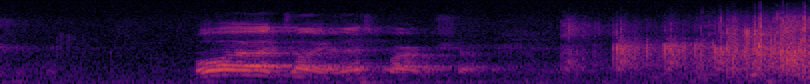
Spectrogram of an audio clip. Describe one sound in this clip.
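An elderly man speaks calmly through a microphone and loudspeakers.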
